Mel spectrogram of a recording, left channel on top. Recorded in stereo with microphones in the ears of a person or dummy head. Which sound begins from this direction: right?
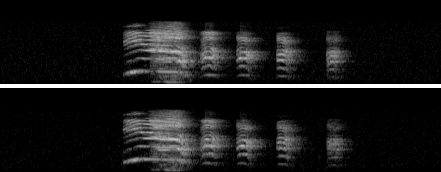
Laughter, at 1.2 s.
